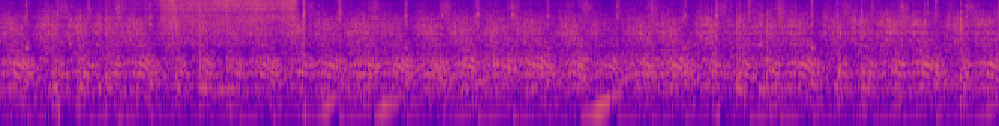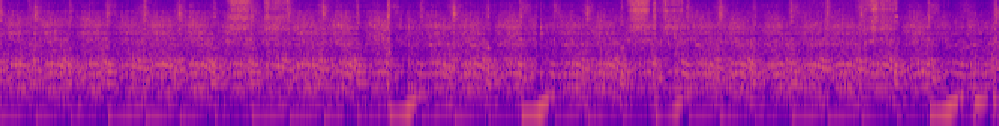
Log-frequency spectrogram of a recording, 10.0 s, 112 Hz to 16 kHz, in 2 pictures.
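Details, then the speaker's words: 1968 SAAB 96 factory V4, unstarted about 40 years, previously seized, rat's nest found: slow dragging crank with uneven chugs and long gaps, never catching; low compression, stuck rings suspected. "we're just fighting it turning over too slow we're fighting just no compression at that point too"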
